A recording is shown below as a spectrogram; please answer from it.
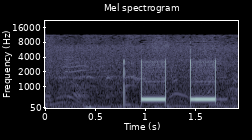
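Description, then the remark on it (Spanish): Two loud, steady beeps of a telephone busy signal, each about a quarter second long with a short gap between them, apparently imitated by a voice, with faint background chatter. “Está en clase de la invención del teléfono. No, no, que, habla, tú, tú, tú.”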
